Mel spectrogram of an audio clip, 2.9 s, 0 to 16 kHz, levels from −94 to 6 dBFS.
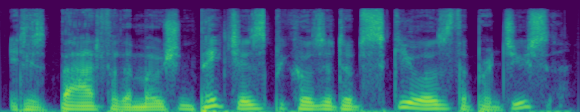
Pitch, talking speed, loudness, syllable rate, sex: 115 Hz, 250 wpm, -16 LUFS, 7.6 syllables/s, male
